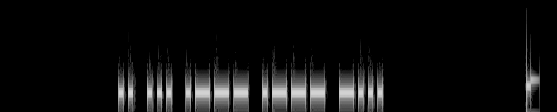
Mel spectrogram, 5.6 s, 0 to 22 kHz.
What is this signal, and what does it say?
Morse code, heard as a keyed tone, about 25 wpm, 700 Hz. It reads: ISJJB
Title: Five Challenging Letter-Number Combinations 25wpm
